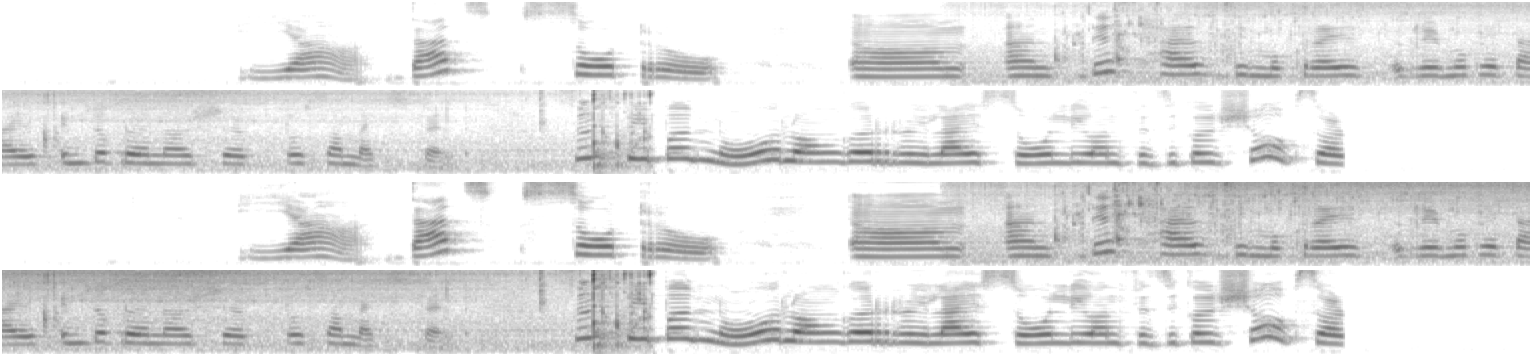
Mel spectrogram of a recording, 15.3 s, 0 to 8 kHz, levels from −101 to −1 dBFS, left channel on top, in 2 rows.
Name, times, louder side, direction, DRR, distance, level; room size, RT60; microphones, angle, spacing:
voice 1, 1.2-3.6 4.2-14.3, right 3 dB, 40° right, 4.4 m, -53 dB
sound 1, 4.7-10.9, right 16 dB, 75° right, 0.8 m, -50 dB
head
